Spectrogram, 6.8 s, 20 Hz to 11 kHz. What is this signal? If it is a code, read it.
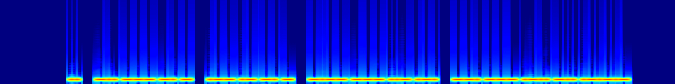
Morse code, heard as a keyed tone, about 45 wpm, 700 Hz. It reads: I DONT WANT YOUR GOLD.
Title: Sentences from Top 1000 Words - Review Part 3 - 45wpm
